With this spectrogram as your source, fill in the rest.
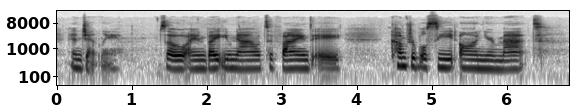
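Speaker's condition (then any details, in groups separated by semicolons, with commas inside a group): No condition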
